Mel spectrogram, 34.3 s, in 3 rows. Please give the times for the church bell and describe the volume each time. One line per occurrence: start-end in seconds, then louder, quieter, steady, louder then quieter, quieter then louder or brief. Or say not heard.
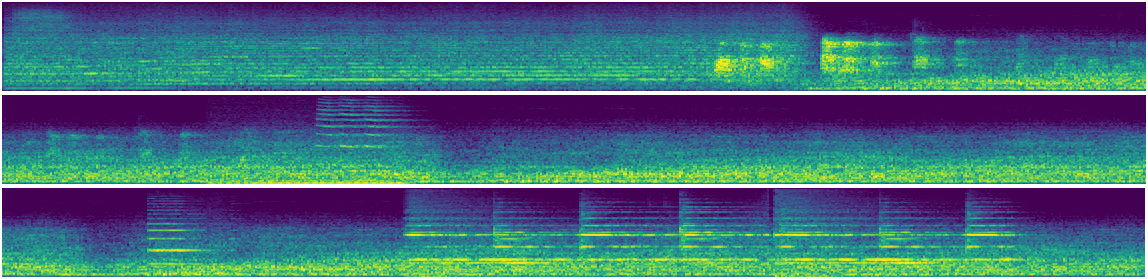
26.9-33.0 steady.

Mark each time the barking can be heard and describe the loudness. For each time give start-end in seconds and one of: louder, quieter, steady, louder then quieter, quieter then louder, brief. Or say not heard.
7.0-14.1 quieter.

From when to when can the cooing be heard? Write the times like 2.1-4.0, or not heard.
not heard.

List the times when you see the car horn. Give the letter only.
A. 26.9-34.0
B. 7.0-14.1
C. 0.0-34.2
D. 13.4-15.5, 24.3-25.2
D.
